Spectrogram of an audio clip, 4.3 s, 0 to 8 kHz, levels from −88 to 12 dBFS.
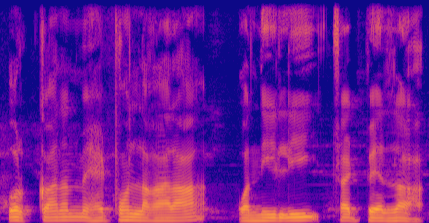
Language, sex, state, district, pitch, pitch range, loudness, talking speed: Hindi, male, Madhya Pradesh, Bhopal, 105 Hz, 105-115 Hz, -16 LUFS, 165 wpm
